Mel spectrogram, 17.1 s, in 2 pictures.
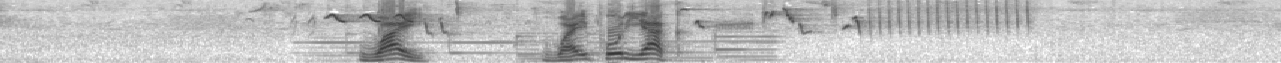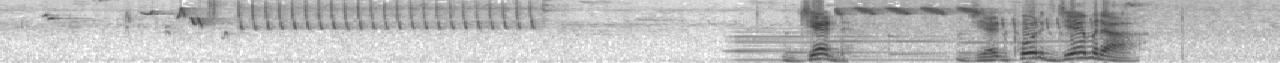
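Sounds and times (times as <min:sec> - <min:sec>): short high bird chirps: 0:02.0 - 0:05.4.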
